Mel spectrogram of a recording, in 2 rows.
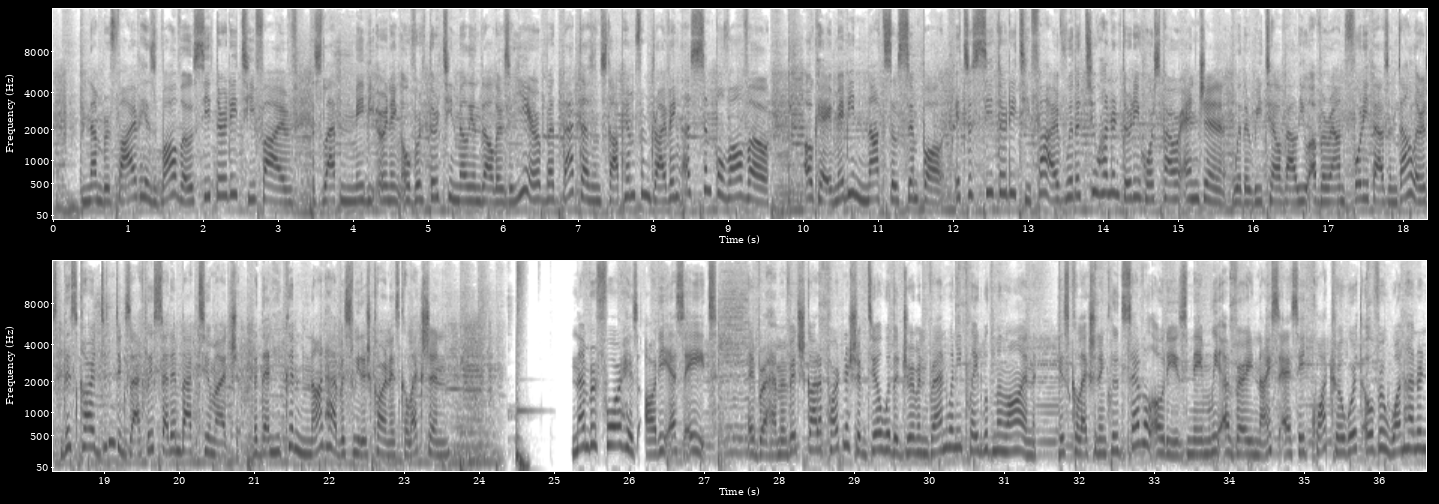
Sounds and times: Music: 0.0s - 36.6s
Speech: 0.4s - 23.6s, 25.2s - 36.6s.

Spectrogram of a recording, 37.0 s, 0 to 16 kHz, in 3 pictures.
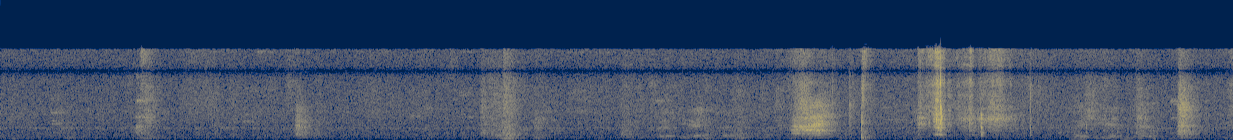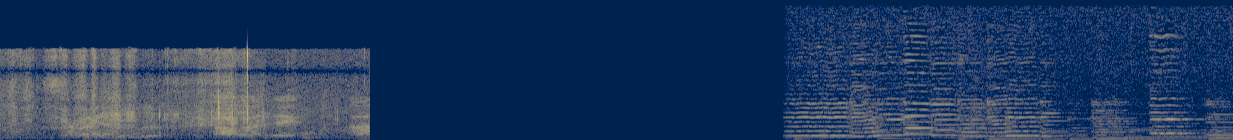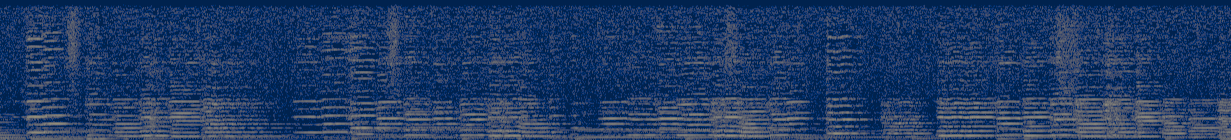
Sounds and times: Music: 20.2s - 36.9s.

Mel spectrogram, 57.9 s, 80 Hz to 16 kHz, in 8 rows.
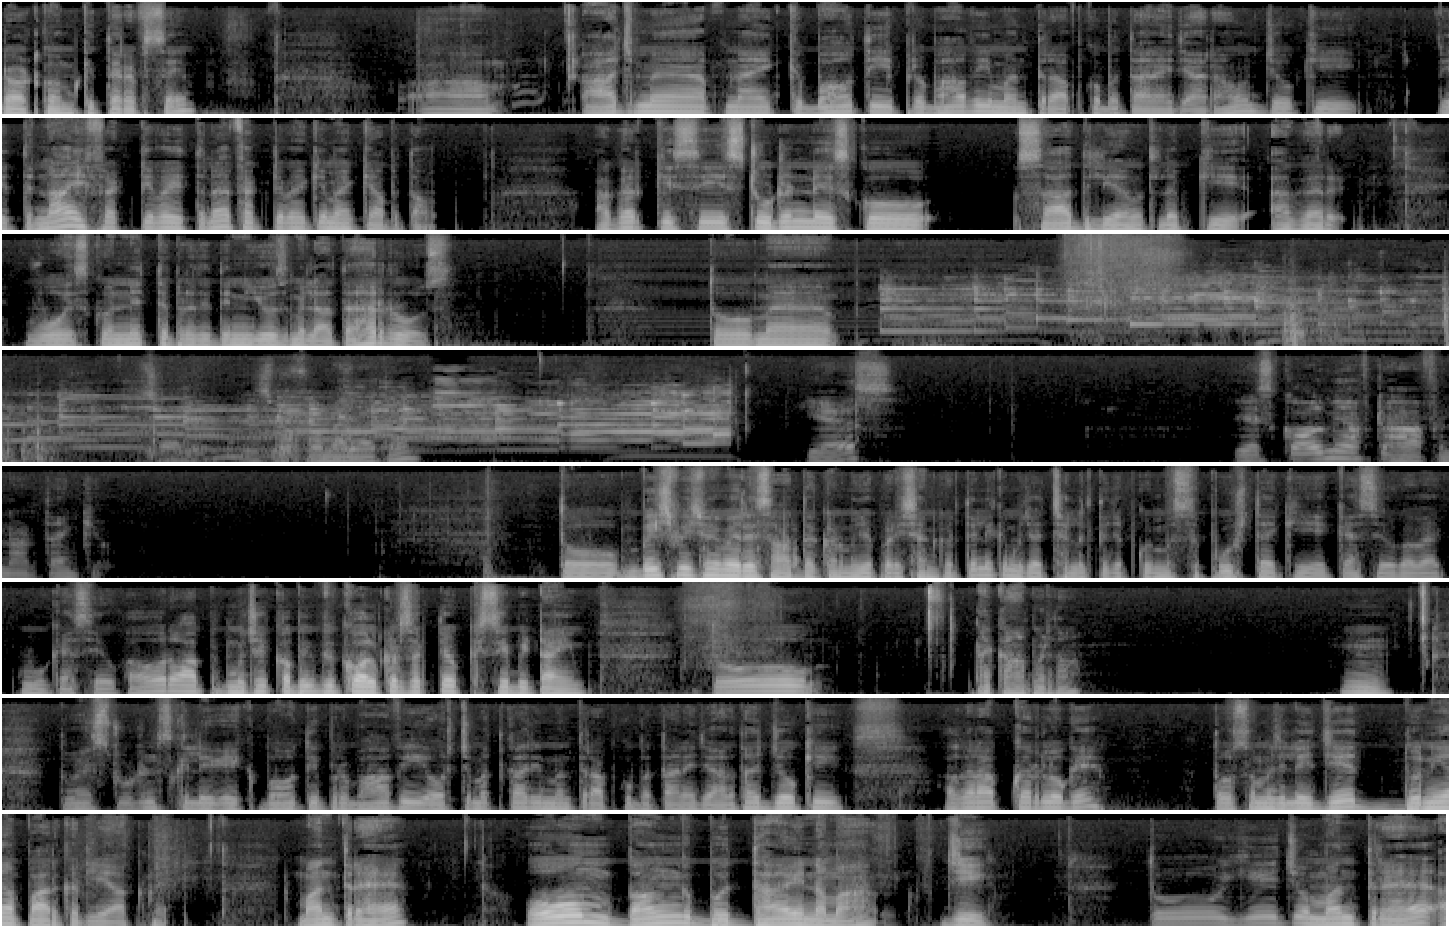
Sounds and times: Speech: 0.0s - 1.0s, 2.0s - 9.4s, 10.2s - 14.0s, 14.6s - 16.8s, 18.0s - 18.7s, 22.4s - 23.8s, 25.7s - 26.2s, 27.9s - 29.5s, 31.7s - 39.1s, 39.7s - 41.6s, 42.9s - 51.5s, 52.1s - 52.7s, 53.3s - 55.7s, 56.4s - 57.8s.

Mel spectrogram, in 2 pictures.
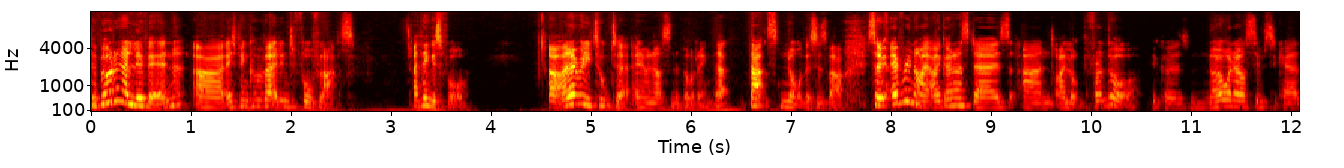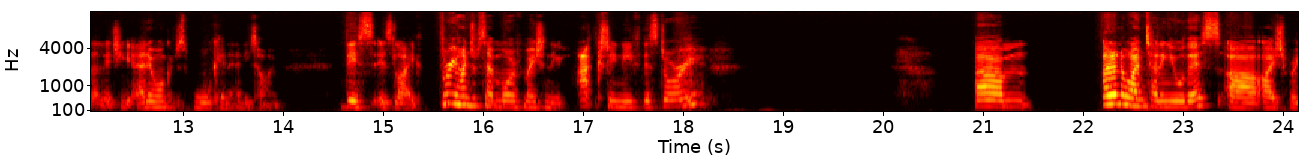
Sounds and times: Speech: 0.0s - 2.6s, 3.2s - 3.8s, 4.5s - 13.9s, 14.6s - 18.3s, 21.0s - 21.5s, 22.2s - 24.1s.

